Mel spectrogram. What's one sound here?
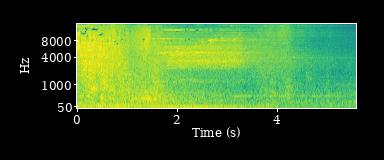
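A triumphant game fanfare blares and fades away.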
